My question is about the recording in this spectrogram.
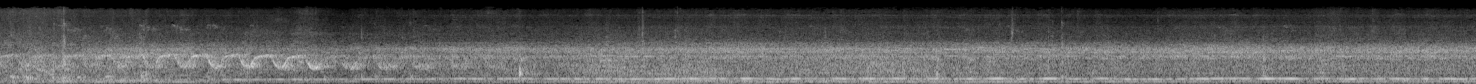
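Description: Street traffic: a fast warbling siren for the first few seconds, fading out, then a steady low hum that runs on under general street noise.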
